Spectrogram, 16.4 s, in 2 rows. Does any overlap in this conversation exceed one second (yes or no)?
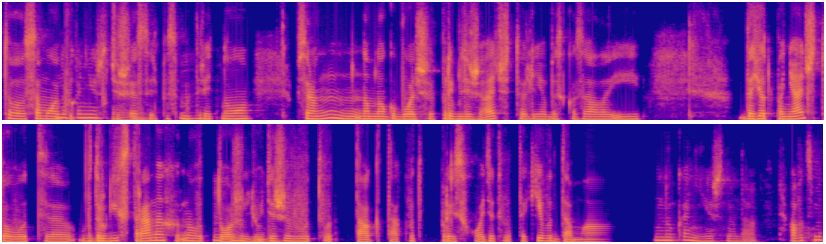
yes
